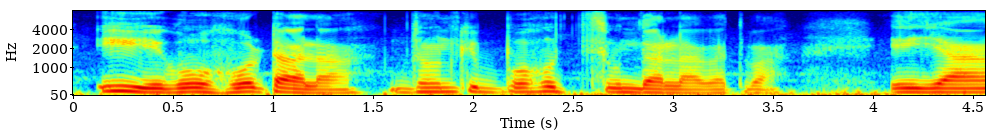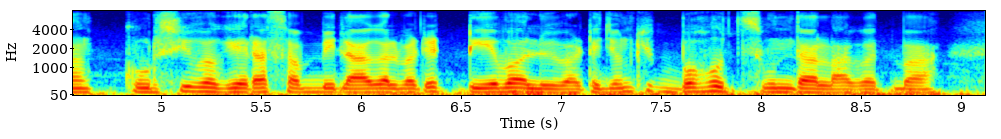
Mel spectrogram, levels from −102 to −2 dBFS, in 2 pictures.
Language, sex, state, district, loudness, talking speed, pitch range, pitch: Bhojpuri, male, Uttar Pradesh, Gorakhpur, -17 LUFS, 170 wpm, 120-145 Hz, 140 Hz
